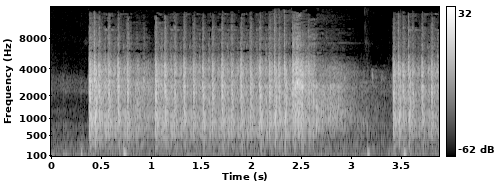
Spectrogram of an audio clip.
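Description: Rapid automatic gunfire from the COD Mobile tutorial, loud and close in two long sustained bursts with a short pause between them, then a third burst starting at the end, with no talk.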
